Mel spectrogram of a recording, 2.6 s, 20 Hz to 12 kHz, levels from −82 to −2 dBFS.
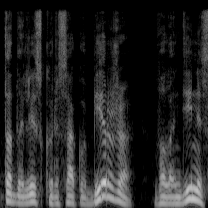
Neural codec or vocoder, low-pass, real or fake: vocoder, 22.05 kHz, 80 mel bands, Vocos; 9.9 kHz; fake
